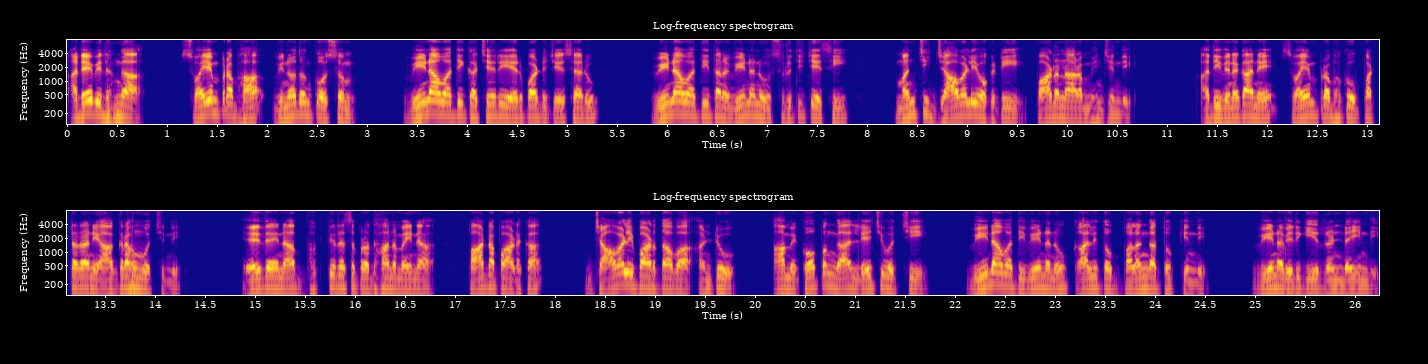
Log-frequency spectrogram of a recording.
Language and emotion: Telugu, neutral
